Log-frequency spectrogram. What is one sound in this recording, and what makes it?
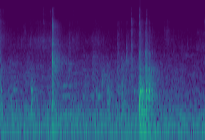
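Metal trays scrape and clatter onto shelves.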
